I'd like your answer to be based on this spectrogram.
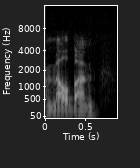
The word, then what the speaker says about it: Melbourne: Melbourne, I saw in Australia, I remember never pronounced the R, Melbourne.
